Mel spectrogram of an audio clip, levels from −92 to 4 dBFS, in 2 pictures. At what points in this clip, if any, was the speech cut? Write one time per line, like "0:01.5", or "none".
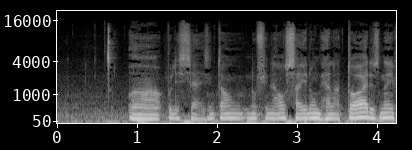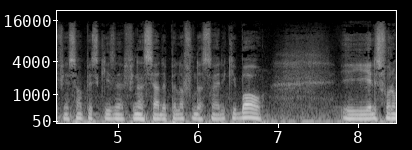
0:01.3
0:02.4
0:03.3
